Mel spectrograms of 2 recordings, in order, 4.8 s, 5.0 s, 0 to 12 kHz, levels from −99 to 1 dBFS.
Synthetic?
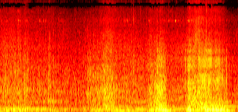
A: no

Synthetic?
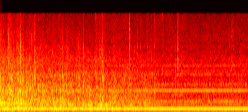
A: no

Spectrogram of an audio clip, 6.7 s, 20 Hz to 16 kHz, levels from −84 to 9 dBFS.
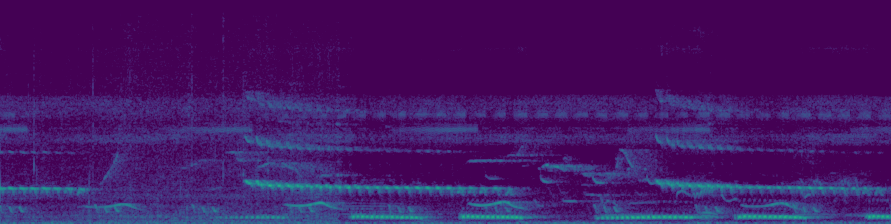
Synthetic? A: no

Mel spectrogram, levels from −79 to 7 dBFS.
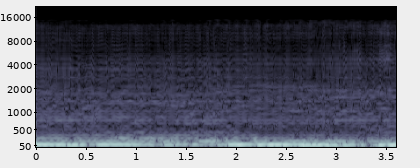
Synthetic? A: yes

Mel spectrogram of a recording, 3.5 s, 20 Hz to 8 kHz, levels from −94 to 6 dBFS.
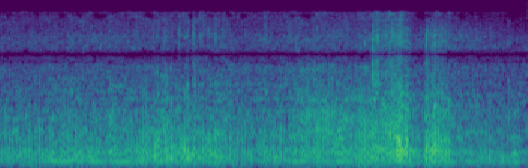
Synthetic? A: yes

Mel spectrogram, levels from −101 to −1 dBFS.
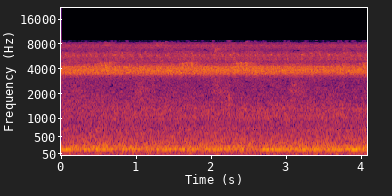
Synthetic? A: no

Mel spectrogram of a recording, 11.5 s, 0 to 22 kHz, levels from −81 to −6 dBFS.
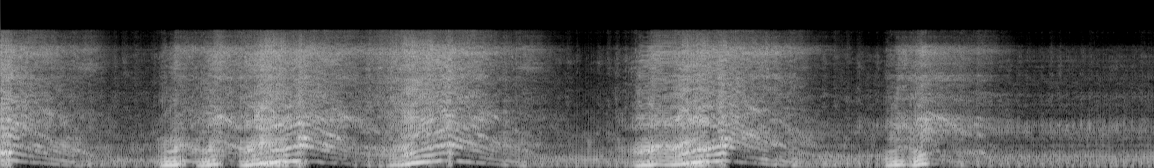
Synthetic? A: yes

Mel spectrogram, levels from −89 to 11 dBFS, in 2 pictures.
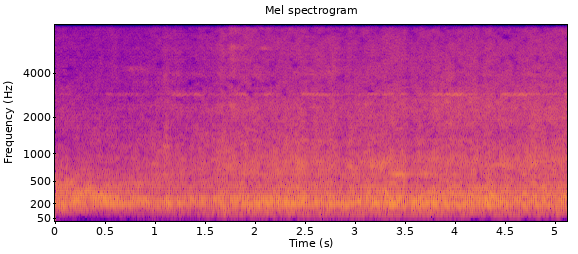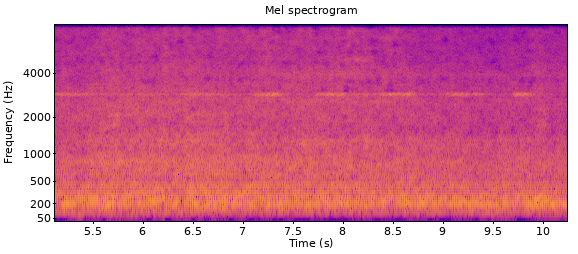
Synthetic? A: yes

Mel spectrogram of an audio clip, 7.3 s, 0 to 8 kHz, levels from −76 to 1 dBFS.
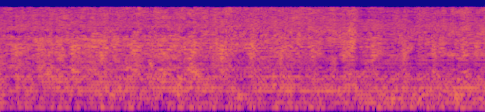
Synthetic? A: yes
